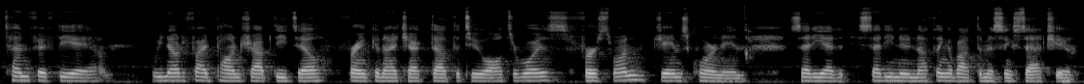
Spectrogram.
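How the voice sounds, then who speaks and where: A woman's voice: deep voice, level tone, moderate pace, darkish tone, close to an everyday voice. A woman playing a no-nonsense police sergeant who narrates a case in a radio play, clipped and matter-of-fact. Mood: terse, dry. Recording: clear background noise, room ambience.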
